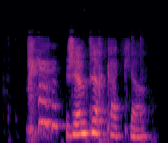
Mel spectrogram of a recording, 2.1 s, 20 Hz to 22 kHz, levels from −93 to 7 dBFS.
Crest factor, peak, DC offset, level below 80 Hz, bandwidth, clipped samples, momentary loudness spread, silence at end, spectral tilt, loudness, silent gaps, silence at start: 18 dB; -12 dBFS; under 0.1%; -74 dBFS; 7.8 kHz; under 0.1%; 15 LU; 0.25 s; -4 dB/octave; -28 LUFS; none; 0.35 s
